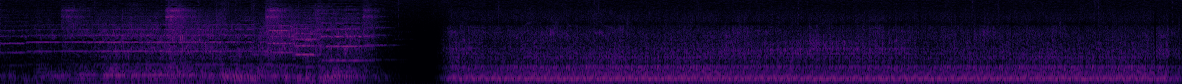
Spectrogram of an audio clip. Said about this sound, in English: Columbo makes his way into the cockpit as Hollister reverses the boat away from the dock.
